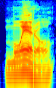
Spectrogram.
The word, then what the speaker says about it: muero: Morir, with the present tense, has a stress on ue. So, muero is I die, and mueren is they die.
